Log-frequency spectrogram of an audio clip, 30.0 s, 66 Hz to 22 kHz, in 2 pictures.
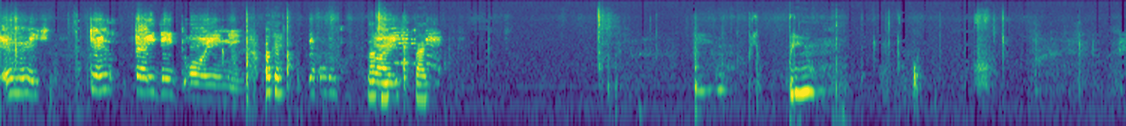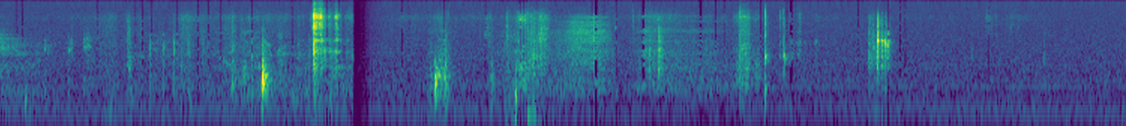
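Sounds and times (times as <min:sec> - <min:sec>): small objects clinking on table: 0:26.6 - 0:27.0.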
